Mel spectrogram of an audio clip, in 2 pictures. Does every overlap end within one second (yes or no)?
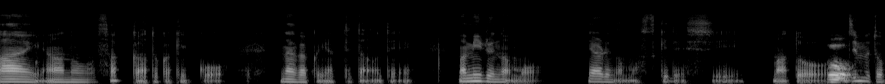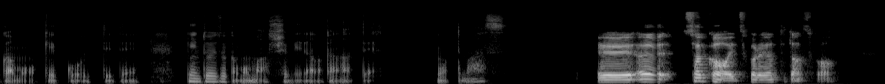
yes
